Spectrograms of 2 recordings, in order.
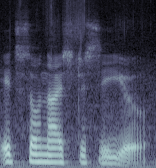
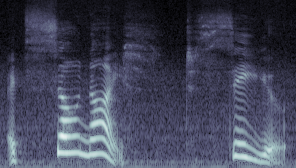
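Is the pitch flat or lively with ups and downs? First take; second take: flat; lively. First: The pitch stays flat with little variation. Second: The pitch rises and falls in an exaggerated way. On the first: The speaker calls it wrong. "不能这样子说" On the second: The speaker calls it right. "老外讲话是很有高低起伏的，有一点almost like exaggerate"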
